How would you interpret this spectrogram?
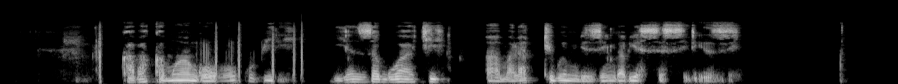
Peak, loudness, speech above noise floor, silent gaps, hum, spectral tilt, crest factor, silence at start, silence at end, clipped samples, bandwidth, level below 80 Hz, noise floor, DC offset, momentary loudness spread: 0 dBFS; -16 LUFS; 72 dB; none; none; -4.5 dB/octave; 18 dB; 0.65 s; 0.55 s; under 0.1%; 7.8 kHz; -50 dBFS; -89 dBFS; under 0.1%; 16 LU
